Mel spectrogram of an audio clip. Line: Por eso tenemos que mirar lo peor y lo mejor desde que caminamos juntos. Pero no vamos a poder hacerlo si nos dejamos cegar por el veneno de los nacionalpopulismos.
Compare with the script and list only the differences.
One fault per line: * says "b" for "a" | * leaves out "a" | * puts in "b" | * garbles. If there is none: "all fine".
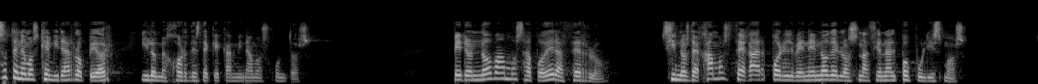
all fine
